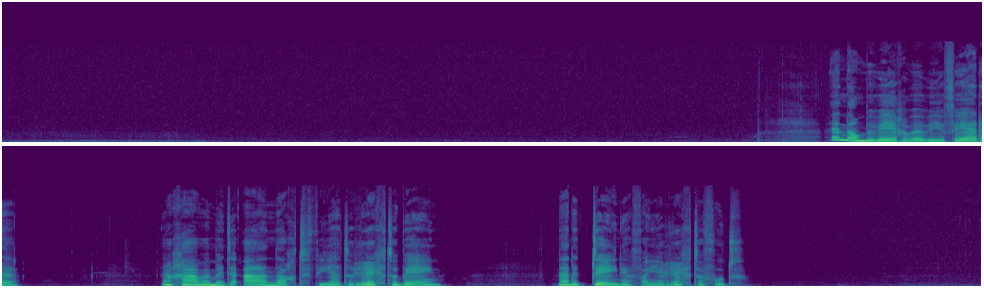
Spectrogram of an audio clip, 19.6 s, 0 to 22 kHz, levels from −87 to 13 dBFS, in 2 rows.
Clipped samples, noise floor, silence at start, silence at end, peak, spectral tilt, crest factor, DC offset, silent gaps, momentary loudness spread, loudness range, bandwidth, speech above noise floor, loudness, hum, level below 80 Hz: under 0.1%; -73 dBFS; 8.3 s; 2.4 s; -4 dBFS; -6 dB/octave; 24 dB; under 0.1%; none; 11 LU; 5 LU; 15 kHz; 50 dB; -24 LUFS; none; -72 dBFS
